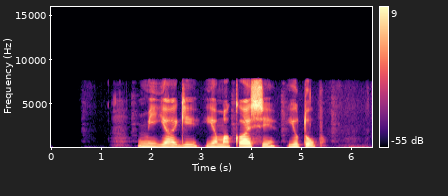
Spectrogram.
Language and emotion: Russian, neutral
